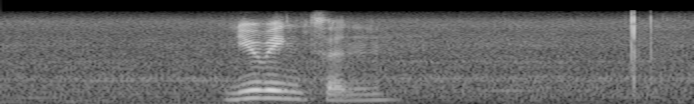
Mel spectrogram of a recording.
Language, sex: English, female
